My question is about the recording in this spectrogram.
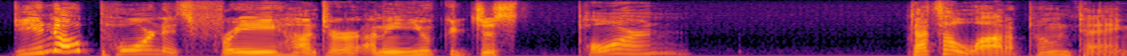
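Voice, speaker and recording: Clear, higher-pitched blunt American man. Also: no echo. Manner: blunt, sweary. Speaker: host. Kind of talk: casual profane commentary.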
